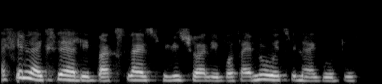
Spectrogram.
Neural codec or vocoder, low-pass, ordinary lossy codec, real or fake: codec, 24 kHz, 3 kbps, HILCodec; 5.4 kHz; none; fake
